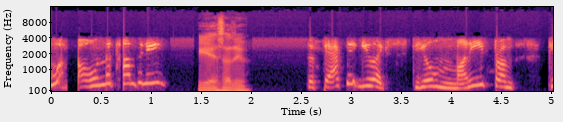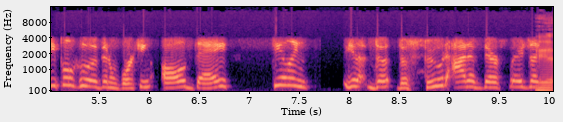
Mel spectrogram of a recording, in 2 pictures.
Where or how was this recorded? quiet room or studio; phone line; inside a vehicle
phone line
